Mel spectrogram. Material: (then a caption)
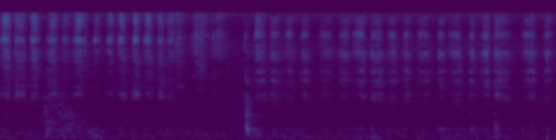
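Paper. A green wooden colored pencil, held in a hand with long blue nails, rubs and scratches across a thin printed paper coloring page lying flat on a table. The result is a quiet, steady, bright scratchy hiss in rhythmic strokes, with one sharper tap about halfway through.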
